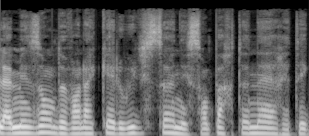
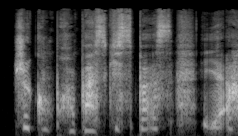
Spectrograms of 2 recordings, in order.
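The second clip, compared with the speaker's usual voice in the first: higher, breathless whisper; frightened whisper; 9 semitones higher, 8 dB quieter, faster than usual. A narrator's reading. Girl whispering in terror to the operator. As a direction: barely dare to speak, whispering in fear. Terrified girl on emergency call.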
